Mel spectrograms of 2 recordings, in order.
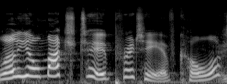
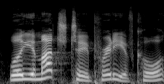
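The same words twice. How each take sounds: First: The accent sounds more English. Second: The accent sounds less English. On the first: The speaker calls it right. "sounded a bit more English then" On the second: The speaker calls it wrong. "She would have said"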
